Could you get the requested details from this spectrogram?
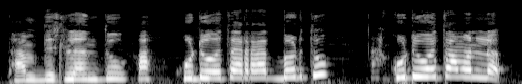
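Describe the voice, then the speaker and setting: A man's voice: very high voice, animated, dry recording. A man with a Vidarbha Marathi accent playing a broke village man who scolds everyone in a rustic comedy sketch. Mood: scolding. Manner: scolding, rapid and loud.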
